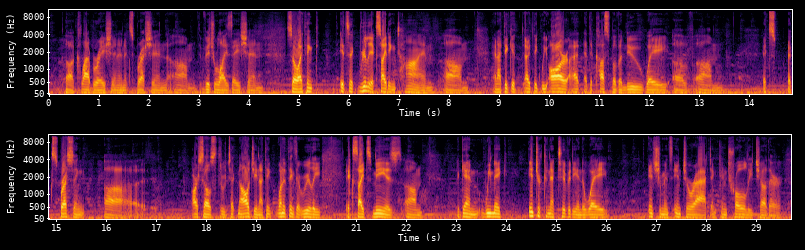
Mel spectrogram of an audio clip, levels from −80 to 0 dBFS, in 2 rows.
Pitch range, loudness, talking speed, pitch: 95-115 Hz, -14 LUFS, 130 wpm, 105 Hz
